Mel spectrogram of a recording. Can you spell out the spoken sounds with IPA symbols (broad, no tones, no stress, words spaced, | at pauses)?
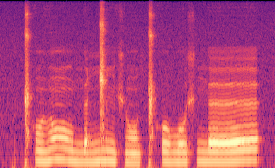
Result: ǁʰõðõːu̯ ŋɛŋ͡ǁĩ ʃõːǁʰoβoʃ ŋɛː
